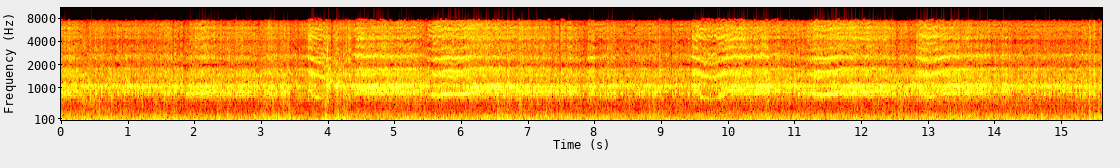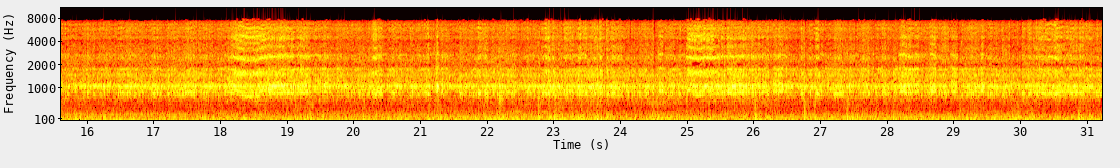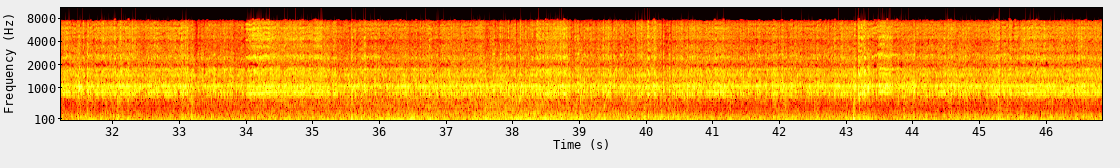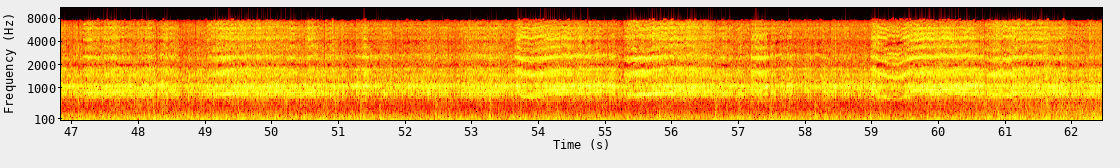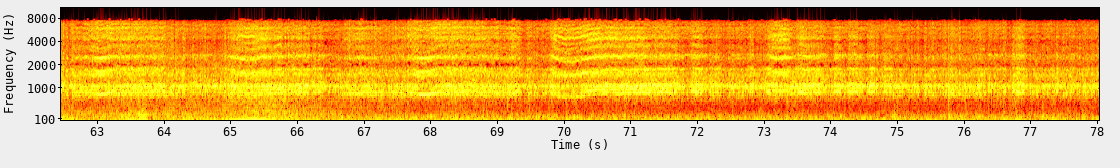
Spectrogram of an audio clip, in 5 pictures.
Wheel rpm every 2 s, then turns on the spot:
230, 230, 220, 230, 230, 220, 230, 230, 230, 230, 230, 230, 230, 230, 230, 230, 240, 230, 230, 230, 240, 240, 230, 230, 230, 230, 230, 220, 230, 220, 220, 230, 230, 230, 230, 230, 230, 230, 230.
none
